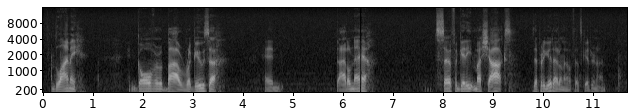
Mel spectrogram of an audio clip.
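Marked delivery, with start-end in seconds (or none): 0.2-9.4 put-on Australian accent, loud and slow. After saying they lack a Russian accent, trying an attempted Australian accent. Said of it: "I try to have a Australian accent".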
